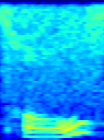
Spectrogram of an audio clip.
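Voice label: "pou2", Cantonese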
